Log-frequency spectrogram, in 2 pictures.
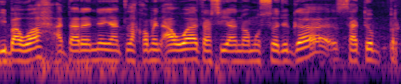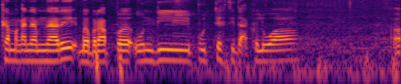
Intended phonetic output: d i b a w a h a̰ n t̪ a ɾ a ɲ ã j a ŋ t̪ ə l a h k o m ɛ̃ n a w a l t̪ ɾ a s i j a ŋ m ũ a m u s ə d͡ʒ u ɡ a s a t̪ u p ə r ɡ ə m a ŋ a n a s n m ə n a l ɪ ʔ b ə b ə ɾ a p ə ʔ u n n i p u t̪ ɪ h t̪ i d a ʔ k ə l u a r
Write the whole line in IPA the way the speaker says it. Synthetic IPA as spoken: d i b a w a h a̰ n t̪ a ɾ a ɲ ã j a ŋ t̪ ə l a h k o m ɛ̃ n a w a l t̪ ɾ a s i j a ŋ n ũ a m u s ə d͡ʒ u ɡ a s a t̪ u p ə r k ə m a ŋ a n a n m ə n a ɾ ɪ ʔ b ə b ə ɾ a p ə ʔ u n d i p u t̪ ɪ h t̪ i d a ʔ k ə l u a r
